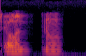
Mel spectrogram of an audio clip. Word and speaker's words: Illinois: I think it's pronounced Illinois. – I hate Illinois Nazis. – The S is silent.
